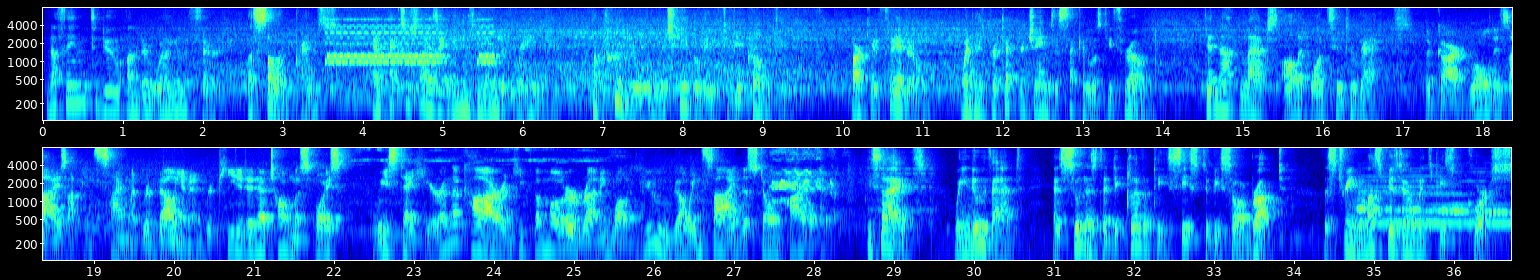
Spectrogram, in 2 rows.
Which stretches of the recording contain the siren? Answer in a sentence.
The siren can be heard from 34.8 to 36.6 s.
